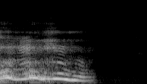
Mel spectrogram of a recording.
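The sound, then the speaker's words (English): A man clears his throat once, a short voiced rumble lasting about a second before silence. “clears his throat”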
